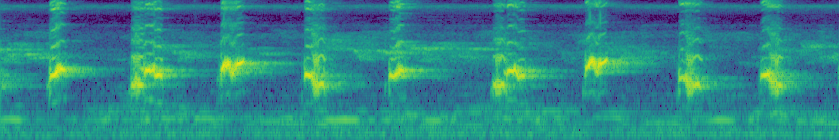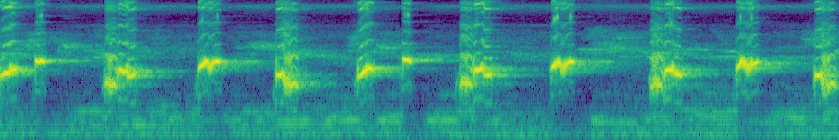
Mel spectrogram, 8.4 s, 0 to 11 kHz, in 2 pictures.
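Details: Non-stop 'ropel panjang' song of a yellow-vented bulbul, played to coax other bulbuls into singing; rapid chain of liquid, slurred chirps repeating roughly every 0.4 seconds, with a faint low hum.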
